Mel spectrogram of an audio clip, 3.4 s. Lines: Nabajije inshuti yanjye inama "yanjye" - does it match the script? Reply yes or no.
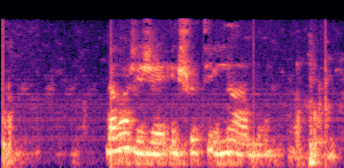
no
